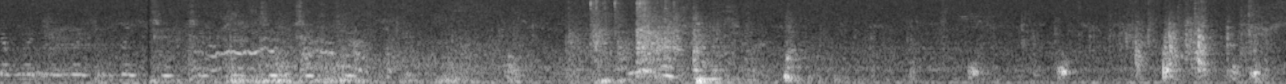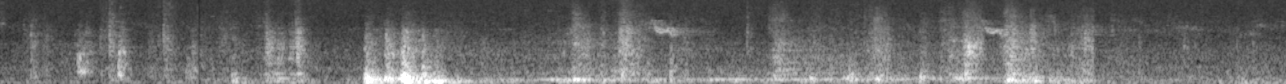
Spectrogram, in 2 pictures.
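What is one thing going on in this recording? Chickens cluck and peck nearby.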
